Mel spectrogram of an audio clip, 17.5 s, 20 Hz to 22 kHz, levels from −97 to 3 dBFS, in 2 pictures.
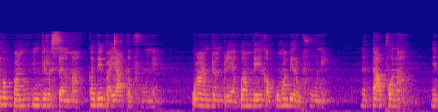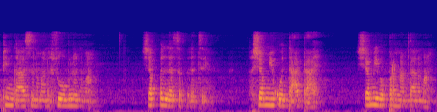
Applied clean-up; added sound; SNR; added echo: none; none; none; reverberation time 0.4 s.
